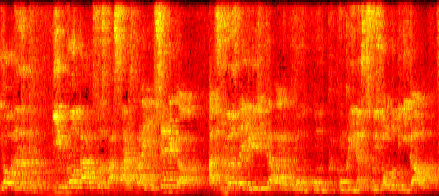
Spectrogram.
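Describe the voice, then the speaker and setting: A man's voice: high voice, a bit bright. A Brazilian man, a deacon teaching Sunday school, earnestly sharing prayer requests and often turning to his listeners as brethren. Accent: Brazilian Portuguese. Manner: earnest, repeats phrases, addresses listeners as brethren. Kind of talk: church class announcements, prayer requests. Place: church classroom. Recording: echoey hall, distant mic, faint noise.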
